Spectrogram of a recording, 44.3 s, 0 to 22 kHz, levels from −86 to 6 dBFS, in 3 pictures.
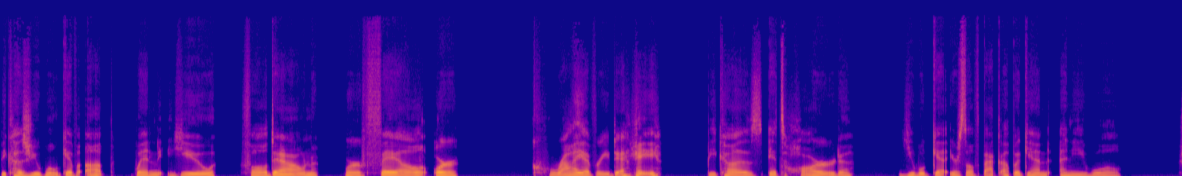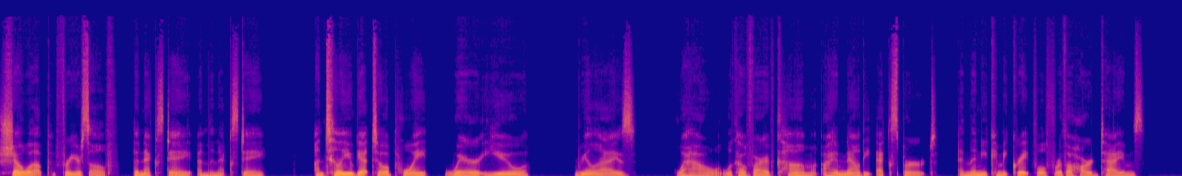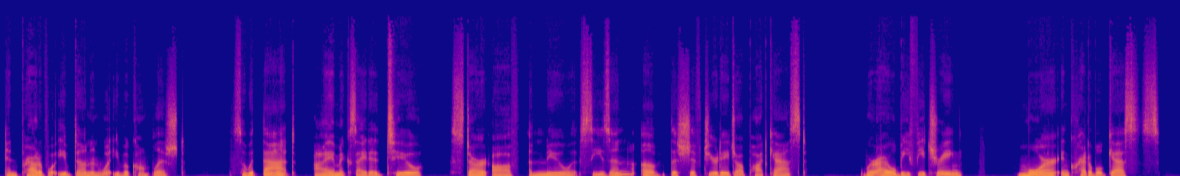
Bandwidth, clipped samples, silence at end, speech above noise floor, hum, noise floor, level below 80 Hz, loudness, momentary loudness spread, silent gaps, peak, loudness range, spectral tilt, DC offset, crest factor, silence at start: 18.5 kHz; under 0.1%; 0.3 s; 54 dB; none; -78 dBFS; -60 dBFS; -25 LUFS; 11 LU; none; -4 dBFS; 5 LU; -6 dB/octave; under 0.1%; 20 dB; 0 s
